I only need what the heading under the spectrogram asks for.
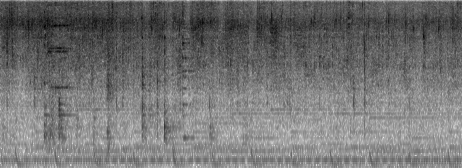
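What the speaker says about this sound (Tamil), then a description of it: "வெங்காயம் கொஞ்சம் பொரியணும், நல்லா வாசனையாக இருக்குது." Onions frying in oil in a pan for saala meen kuzhambu, a loud, close, continuous sizzle with the rhythmic scrape of a spoon stirring through the pan.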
